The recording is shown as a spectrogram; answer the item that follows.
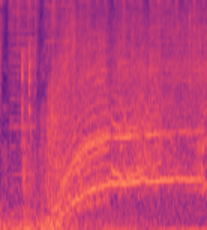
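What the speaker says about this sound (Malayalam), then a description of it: "കാറിൻ്റെ ഇപ്പോൾ ഇടിക്കും ഇടിക്കും" A car slams into something in the BeamNG Drive driving simulator during an old police car chase, one loud crunching impact followed by metallic scraping and a rising whine as it skids away.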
